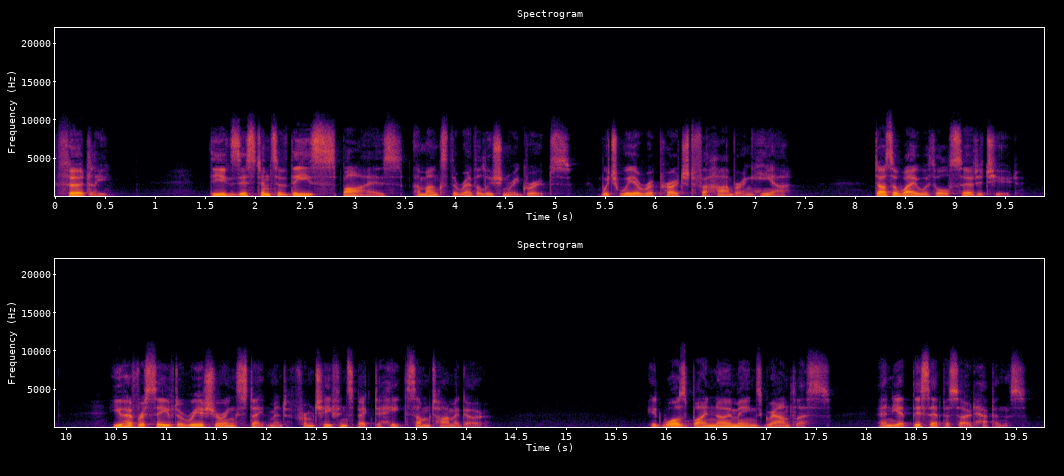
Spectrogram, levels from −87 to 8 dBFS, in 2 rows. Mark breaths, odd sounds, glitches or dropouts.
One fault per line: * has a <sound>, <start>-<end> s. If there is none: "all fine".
all fine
